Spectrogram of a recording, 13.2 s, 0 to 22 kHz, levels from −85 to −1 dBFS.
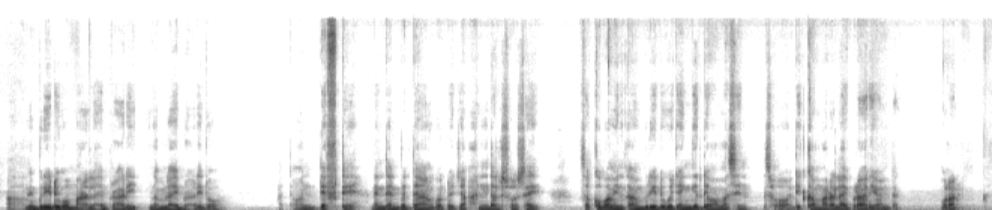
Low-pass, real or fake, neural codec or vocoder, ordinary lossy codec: none; real; none; none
